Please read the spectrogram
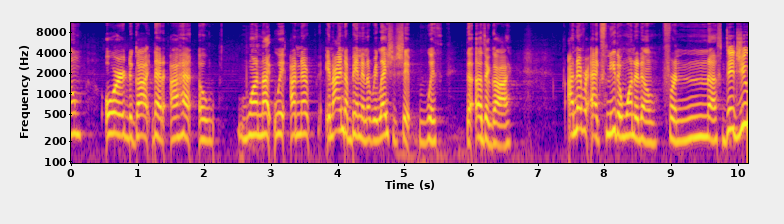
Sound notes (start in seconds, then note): none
